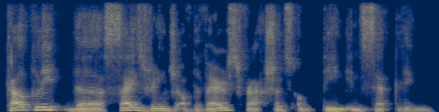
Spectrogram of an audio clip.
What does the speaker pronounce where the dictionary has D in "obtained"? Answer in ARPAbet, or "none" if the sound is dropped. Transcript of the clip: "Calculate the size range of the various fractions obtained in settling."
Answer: none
